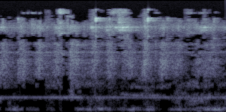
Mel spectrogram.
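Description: Plastic sieve shaken and tapped by hand, rattling in a steady rhythm of about three shakes a second as cocoa powder and sugar sift through its mesh into a glass bowl.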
